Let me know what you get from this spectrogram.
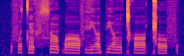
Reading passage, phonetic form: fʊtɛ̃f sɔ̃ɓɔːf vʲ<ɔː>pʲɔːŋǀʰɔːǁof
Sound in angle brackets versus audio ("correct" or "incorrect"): correct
